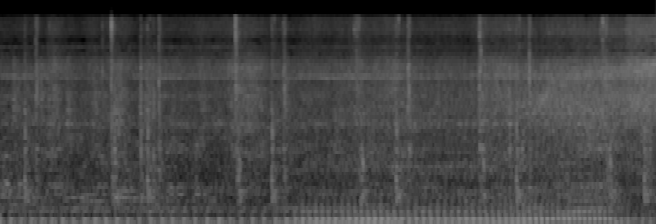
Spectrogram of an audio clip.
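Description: A running engine with a low, fast-pulsing drone that grows louder about halfway through, with a few light metal clicks over it.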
